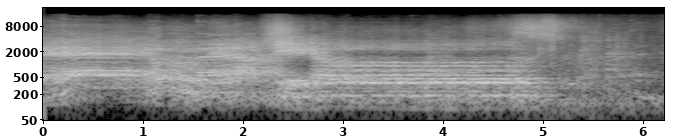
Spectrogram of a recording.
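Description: Unaccompanied male voices singing long held notes in harmony: one sustained phrase, a short break about two seconds in, then a second held chord that fades near the end.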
